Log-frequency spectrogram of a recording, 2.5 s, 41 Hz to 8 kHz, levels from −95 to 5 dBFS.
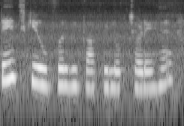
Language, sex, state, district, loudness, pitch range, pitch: Hindi, female, Arunachal Pradesh, Lower Dibang Valley, -15 LUFS, 205-240 Hz, 220 Hz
